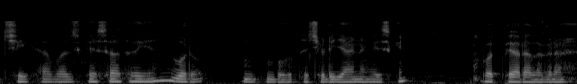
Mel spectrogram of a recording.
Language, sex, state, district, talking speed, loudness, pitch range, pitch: Hindi, male, Uttar Pradesh, Etah, 195 wpm, -42 LUFS, 115-130 Hz, 120 Hz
